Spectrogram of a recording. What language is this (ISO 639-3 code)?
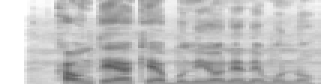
kik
